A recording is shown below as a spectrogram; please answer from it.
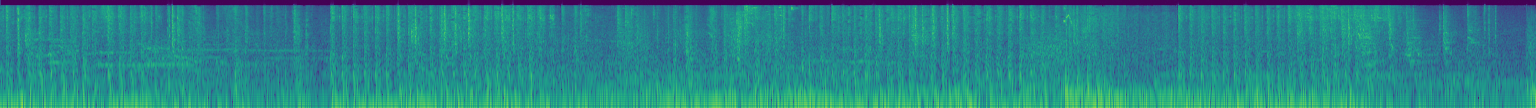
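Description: Dense, continuous gunfire in the Call of Duty Cold War campaign, loud and unbroken, with rapid overlapping shots forming a heavy fusillade for the whole stretch.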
